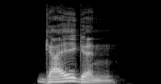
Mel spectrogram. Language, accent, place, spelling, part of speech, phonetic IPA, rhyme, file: German, Germany, Berlin, Geigen, noun, [ˈɡaɪ̯ɡn̩], -aɪ̯ɡn̩, De-Geigen.ogg
- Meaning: plural of Geige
